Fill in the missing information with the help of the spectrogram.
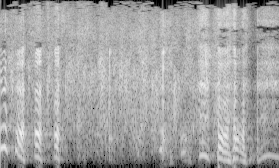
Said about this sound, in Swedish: Ställ upp så alla får en liten applåd till henne. Ställ upp!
